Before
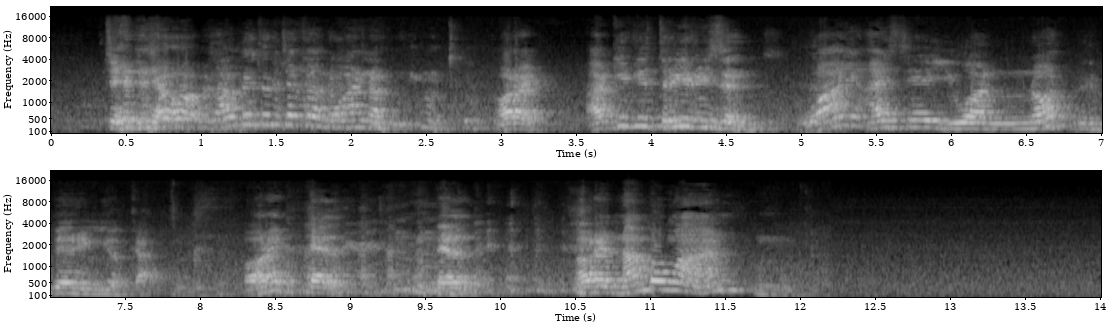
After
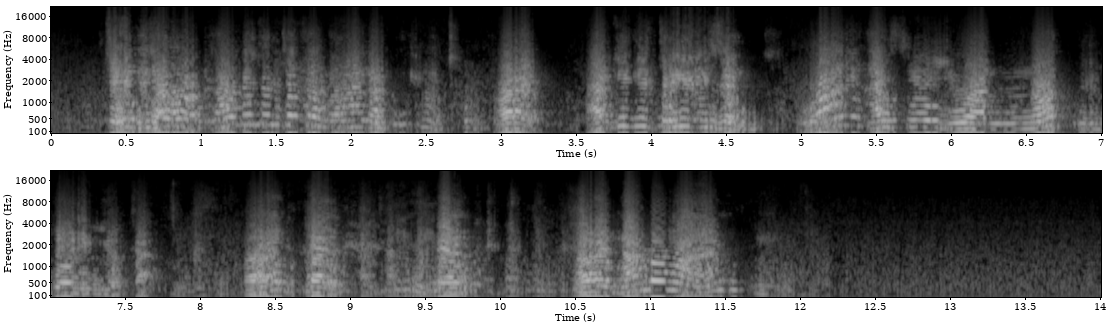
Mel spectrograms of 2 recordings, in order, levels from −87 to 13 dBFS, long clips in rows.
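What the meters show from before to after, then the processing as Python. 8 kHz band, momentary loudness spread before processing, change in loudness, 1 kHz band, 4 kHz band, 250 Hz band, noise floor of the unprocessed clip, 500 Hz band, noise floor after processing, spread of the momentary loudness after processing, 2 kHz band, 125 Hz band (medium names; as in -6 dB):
no reading, 16 LU, -5.5 dB, -5.5 dB, -1.5 dB, -6.0 dB, -45 dBFS, -7.0 dB, -51 dBFS, 17 LU, -4.5 dB, -2.5 dB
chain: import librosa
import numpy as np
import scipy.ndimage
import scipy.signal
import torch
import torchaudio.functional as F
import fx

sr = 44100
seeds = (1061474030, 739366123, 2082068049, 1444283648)

y = np.maximum(x, 0.0)
y = fx.dereverb_blind(y, sr, rt60_s=0.56)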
